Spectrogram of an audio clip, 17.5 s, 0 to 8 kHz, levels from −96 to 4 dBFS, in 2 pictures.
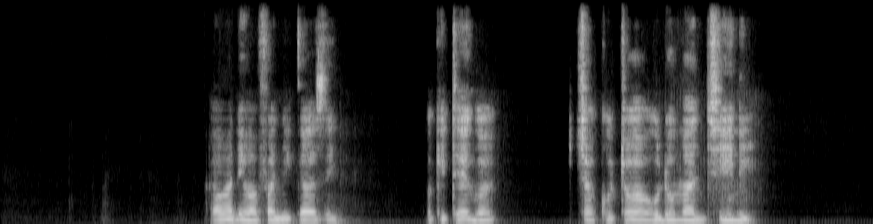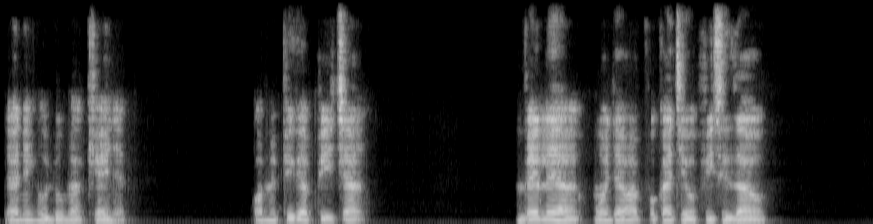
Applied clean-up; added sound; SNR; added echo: neural mask model DeepFilterNet 3.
